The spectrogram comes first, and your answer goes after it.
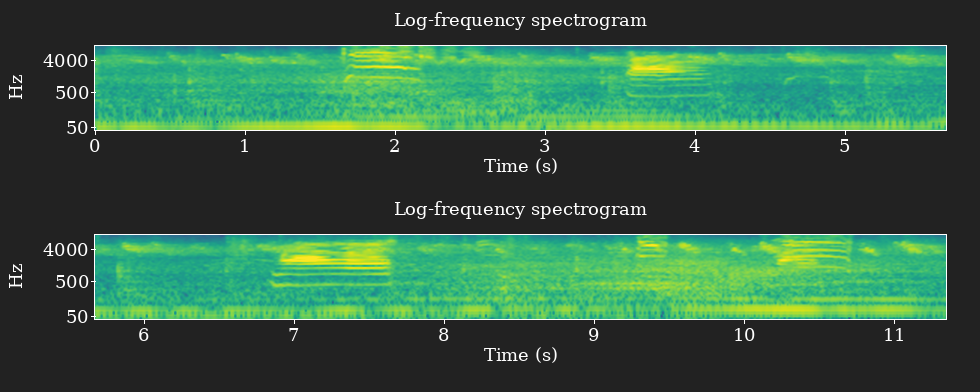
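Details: Homeless mother cat with her kittens: four meows spread across the clip, some short and high, others longer and wavering, over steady low traffic hum.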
